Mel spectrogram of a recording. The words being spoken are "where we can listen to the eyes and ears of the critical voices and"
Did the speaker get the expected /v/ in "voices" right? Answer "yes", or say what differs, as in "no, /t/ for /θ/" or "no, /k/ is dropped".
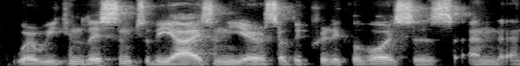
yes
